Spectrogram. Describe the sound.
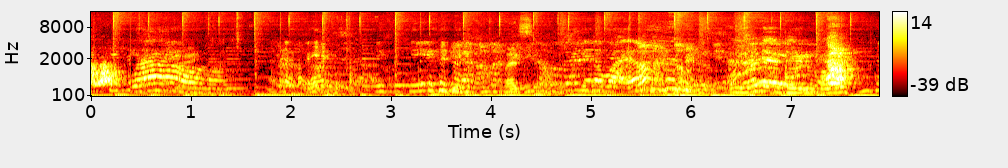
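A dog barks and yips repeatedly in loud, excited bursts while people talk over it and a steady low hum runs underneath.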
